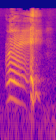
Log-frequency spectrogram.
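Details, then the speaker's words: A young baby girl on a home video, who had hiccups and has just pooped before a diaper change, gives a single brief, clear, tonal wail with a short rise at the end; an ordinary infant cry. "See, listen to the cry now. Different cry again."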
